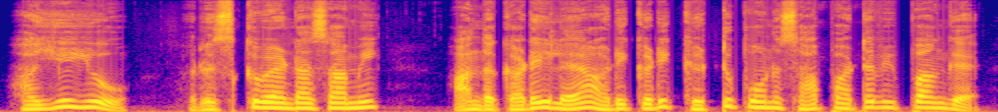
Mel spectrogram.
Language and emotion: Tamil, fearful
